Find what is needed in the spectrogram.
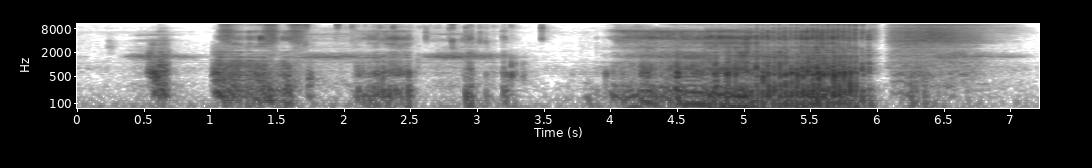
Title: Snoring bulldog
